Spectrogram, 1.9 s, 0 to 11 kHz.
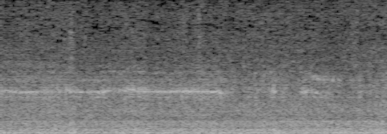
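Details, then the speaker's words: Western Star truck at highway speed on Trans Canada 1: heavy low road and engine roar with a thin steady whistle near four kilohertz; wind whistle suspected from the mirrors, exact part unknown. "do you guys hear that whistling remember I was telling you like a week ago that this truck's got whistling mirrors"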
